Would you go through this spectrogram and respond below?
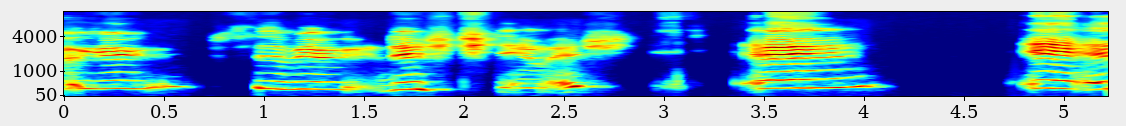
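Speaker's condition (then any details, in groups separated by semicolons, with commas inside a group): Cerebral palsy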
